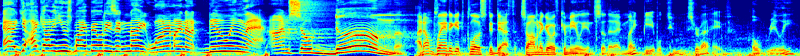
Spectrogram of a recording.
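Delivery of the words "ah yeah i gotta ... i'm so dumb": exasperated self-scolding. Real, not acted. Gamer kicking himself over forgotten night abilities, exasperated high wail.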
